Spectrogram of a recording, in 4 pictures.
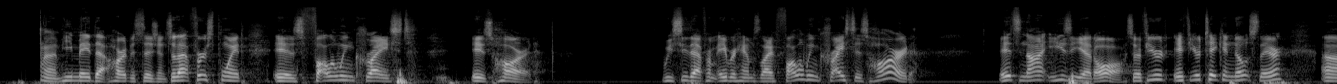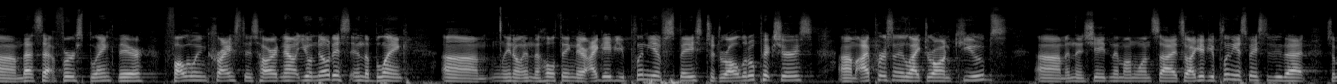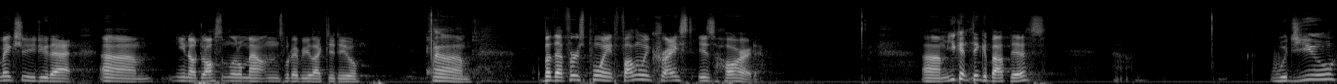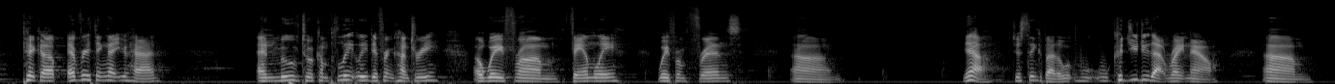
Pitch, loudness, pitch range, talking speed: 160 Hz, -28 LUFS, 140-180 Hz, 185 wpm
